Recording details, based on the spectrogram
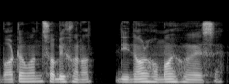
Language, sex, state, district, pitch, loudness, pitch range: Assamese, male, Assam, Kamrup Metropolitan, 120 Hz, -18 LUFS, 115-125 Hz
